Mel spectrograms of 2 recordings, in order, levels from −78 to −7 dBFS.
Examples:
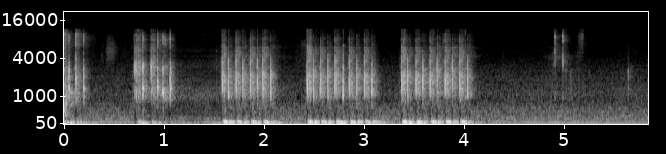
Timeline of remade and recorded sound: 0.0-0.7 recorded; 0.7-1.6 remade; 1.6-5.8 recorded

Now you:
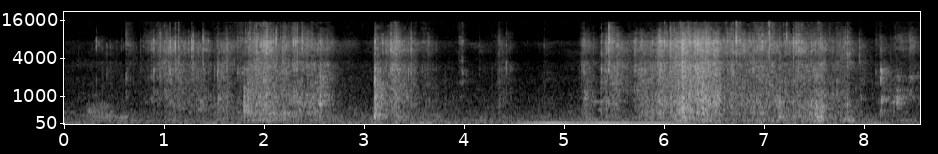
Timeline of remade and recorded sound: 0.0-2.3 recorded; 2.3-3.3 remade; 3.3-8.6 recorded

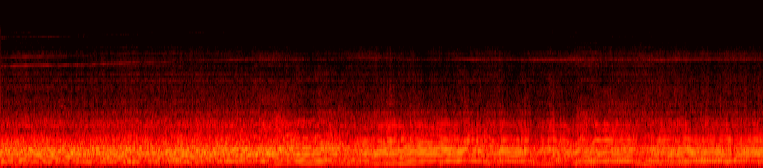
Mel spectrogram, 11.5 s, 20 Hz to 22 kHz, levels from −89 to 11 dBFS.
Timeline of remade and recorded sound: 0.0-3.8 recorded; 3.8-5.0 remade; 5.0-6.0 recorded; 6.0-6.6 remade; 6.6-8.5 recorded; 8.5-9.8 remade; 9.8-11.5 recorded

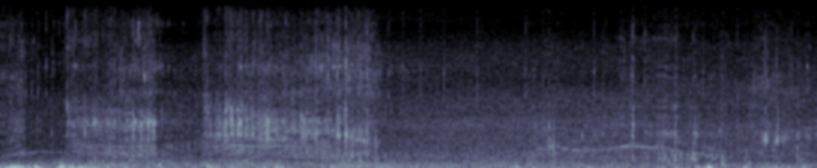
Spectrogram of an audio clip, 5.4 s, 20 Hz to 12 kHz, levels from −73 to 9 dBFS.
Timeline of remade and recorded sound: 0.0-3.2 remade; 3.2-5.4 recorded

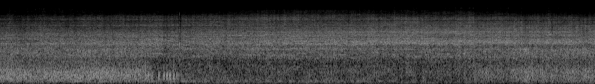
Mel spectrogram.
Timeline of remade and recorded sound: 0.0-6.0 recorded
